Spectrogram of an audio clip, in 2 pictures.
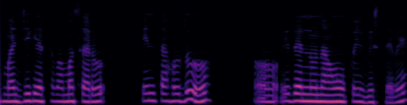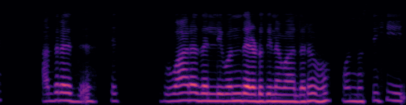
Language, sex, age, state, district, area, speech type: Kannada, female, 45-60, Karnataka, Dakshina Kannada, urban, spontaneous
